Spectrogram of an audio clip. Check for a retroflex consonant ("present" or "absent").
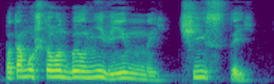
present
